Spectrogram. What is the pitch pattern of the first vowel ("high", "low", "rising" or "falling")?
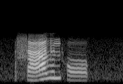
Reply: rising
